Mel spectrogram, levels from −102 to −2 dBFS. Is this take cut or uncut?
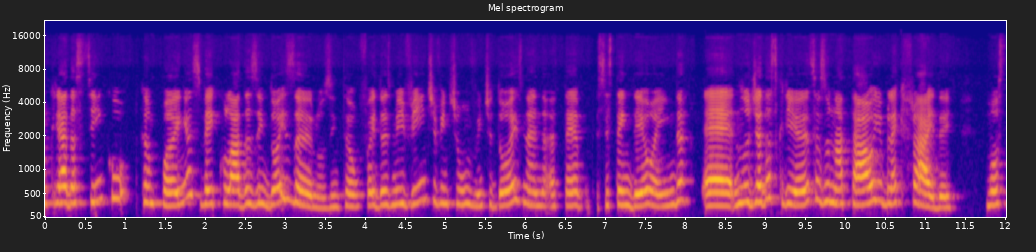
cut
